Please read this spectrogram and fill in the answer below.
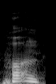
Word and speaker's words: Hutton: tattoo fixer himself, Jay Hutton. Is that how I pronounce it? Hutton. Yeah. It's like Buch and Buch. Yeah, it's the Liverpool way of saying it.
